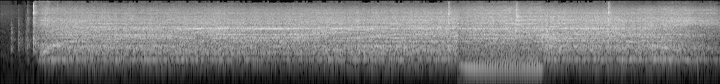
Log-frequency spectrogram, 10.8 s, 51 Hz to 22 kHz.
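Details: Restored Hoover Junior Dirtsearcher 1354A upright vacuum, belt refitted to spindle; loud, smooth, even whine from switch-on with no knocks or rattles, motor runs healthily.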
